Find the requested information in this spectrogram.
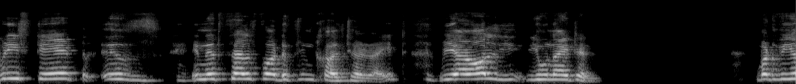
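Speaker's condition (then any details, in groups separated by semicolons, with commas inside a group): Cerebral palsy; from birth, four major surgeries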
